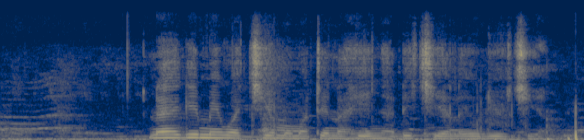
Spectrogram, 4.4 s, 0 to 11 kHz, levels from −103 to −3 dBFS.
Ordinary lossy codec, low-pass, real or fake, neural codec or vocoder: none; 9.9 kHz; real; none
